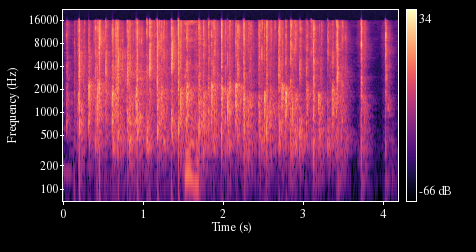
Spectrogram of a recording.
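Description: Audience applauding, the clapping thinning out and stopping near the end.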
